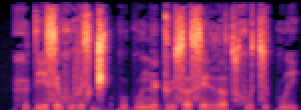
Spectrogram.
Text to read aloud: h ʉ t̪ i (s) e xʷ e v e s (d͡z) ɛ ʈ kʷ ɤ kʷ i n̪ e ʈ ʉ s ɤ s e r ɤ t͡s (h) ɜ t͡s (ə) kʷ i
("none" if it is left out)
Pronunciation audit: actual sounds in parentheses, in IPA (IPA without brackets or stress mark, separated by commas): s, d͡ʒ, xʷ, ʉ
